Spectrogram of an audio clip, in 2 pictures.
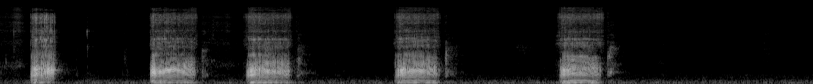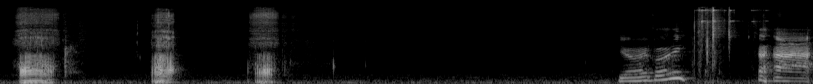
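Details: A 5-month-old male Boston Terrier has a reverse-sneezing episode: loud, rough snorting inhalations come in bursts roughly a second apart, then pause, with a higher, wavering whine-like sound near the end.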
